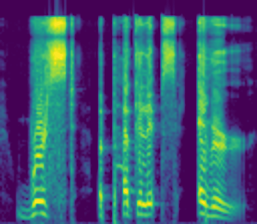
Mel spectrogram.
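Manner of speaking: put-on nerdy cartoon voice, pompous pronouncing manner. Running through Simpsons character impressions one after another: Comic Book Guy impression. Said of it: "that's the comic book guy".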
